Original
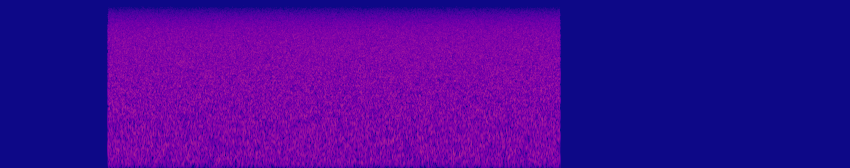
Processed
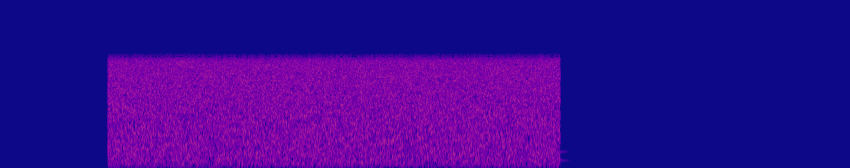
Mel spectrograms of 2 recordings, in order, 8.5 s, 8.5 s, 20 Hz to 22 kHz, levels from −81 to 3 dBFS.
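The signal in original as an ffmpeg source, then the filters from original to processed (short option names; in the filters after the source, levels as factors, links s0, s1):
-f lavfi -i "anoisesrc=c=white:d=4.52:r=44100:seed=1,highpass=f=110,lowpass=f=11000,volume=-31.7dB"
-af "bandreject=f=207.3:t=h:w=4,bandreject=f=414.6:t=h:w=4,bandreject=f=621.9:t=h:w=4,aresample=11025,acrusher=bits=3:mode=log:mix=0:aa=0.000001,aresample=44100"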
